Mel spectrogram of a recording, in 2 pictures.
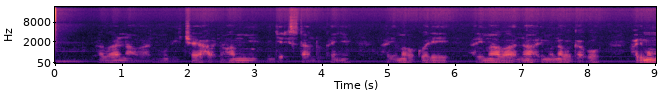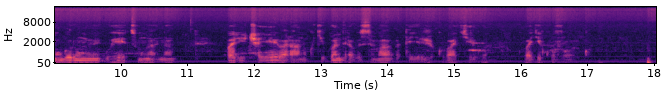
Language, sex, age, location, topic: Kinyarwanda, male, 18-24, Kigali, health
